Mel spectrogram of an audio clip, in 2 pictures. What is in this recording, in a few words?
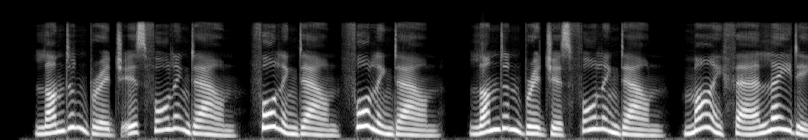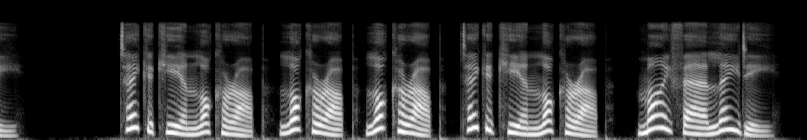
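female British, classic rhymes; London Bridge is Falling Down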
